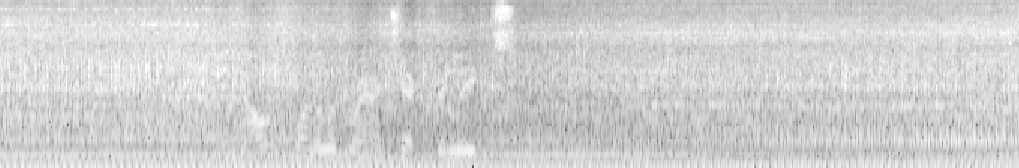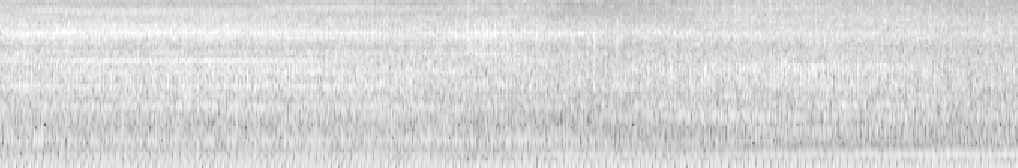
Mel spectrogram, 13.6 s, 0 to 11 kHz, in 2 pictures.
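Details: John Deere 1025R sub-compact utility tractor diesel, just restarted after fuel filter change and fuel system priming during 200-hour/annual maintenance, settles into a steady idle with a low, even drone, no knocks or surging; sounds healthy.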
